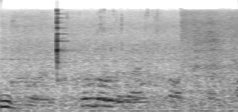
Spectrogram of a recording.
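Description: A woman's voice going "ooh" with pleasure, then wordless murmuring sounds while she chews. A single sharp click about half a second in.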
